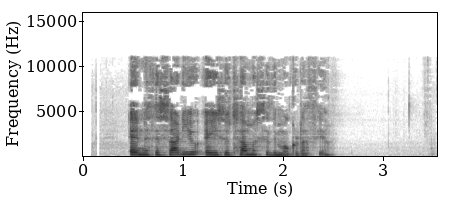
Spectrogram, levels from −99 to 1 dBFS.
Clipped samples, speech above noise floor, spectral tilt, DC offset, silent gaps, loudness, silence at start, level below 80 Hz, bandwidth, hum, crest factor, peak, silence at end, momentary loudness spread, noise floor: under 0.1%; 48 dB; -3 dB/octave; under 0.1%; none; -23 LUFS; 0.45 s; -74 dBFS; 11.5 kHz; none; 22 dB; -4 dBFS; 1.05 s; 13 LU; -72 dBFS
